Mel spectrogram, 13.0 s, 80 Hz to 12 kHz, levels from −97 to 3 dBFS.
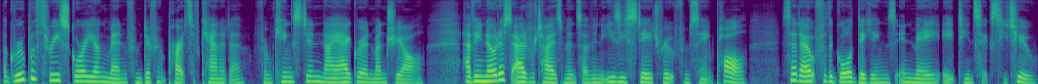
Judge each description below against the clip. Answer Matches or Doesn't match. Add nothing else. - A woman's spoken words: Matches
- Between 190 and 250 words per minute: Doesn't match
